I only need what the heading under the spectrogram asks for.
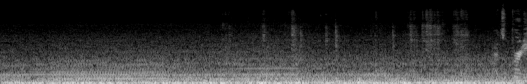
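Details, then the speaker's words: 2004 Honda Odyssey 3.5L J35A after burnt valve, head gasket, mounts, water pump and timing belt repair, test drive from standstill: strong smooth pull, steady rising note, clean smoother shift, no knocks or misses. "i don't know this girl hasn't sounded this good in a long time it's really made a big difference it's shifting smoother"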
